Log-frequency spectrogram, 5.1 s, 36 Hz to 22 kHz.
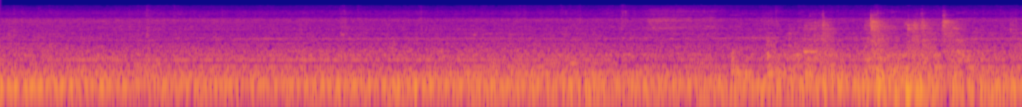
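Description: Hitachi Zaxis 350 tracked excavator's diesel engine running steadily with a low hum, with a few short sharp clicks near the end.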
